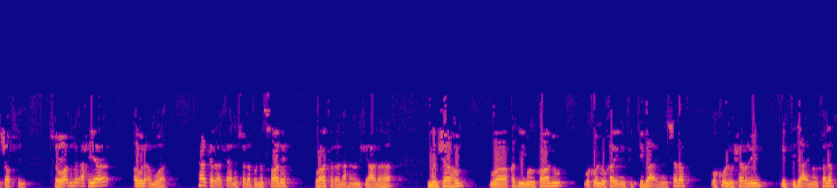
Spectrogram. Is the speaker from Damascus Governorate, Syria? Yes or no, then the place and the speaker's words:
yes; Damascus, Damascus Governorate, Syria; عندنا في دمشق في 4 محاريب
